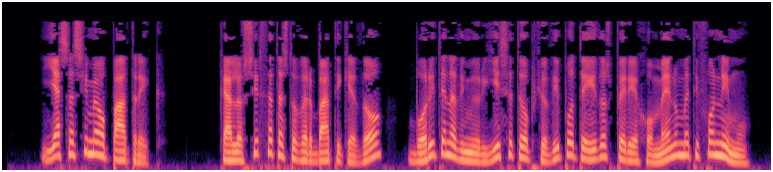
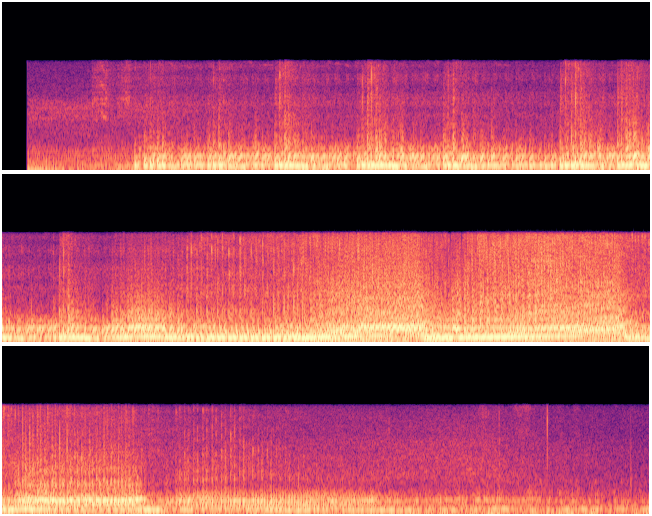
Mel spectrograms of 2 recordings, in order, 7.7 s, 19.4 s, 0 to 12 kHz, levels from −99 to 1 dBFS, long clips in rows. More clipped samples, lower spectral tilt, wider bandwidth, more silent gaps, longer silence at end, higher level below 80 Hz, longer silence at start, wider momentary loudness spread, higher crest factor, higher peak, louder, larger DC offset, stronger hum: second, under 0.1% vs 10%; second, -6 dB/octave vs -11.5 dB/octave; first, 8.8 kHz vs 4 kHz; neither; first, 0.25 s vs 0 s; second, -48 dBFS vs -8 dBFS; first, 0.4 s vs 0.25 s; second, 4 LU vs 17 LU; first, 18 dB vs 6 dB; about the same, -2 dBFS vs 0 dBFS; second, -21 LUFS vs -6 LUFS; neither; neither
